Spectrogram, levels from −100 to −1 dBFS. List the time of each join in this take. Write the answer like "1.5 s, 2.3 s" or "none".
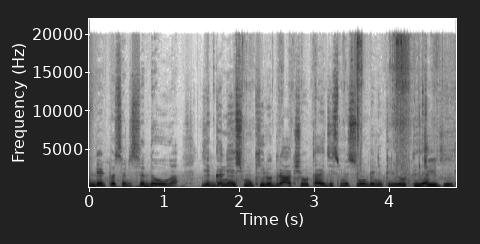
1.4 s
